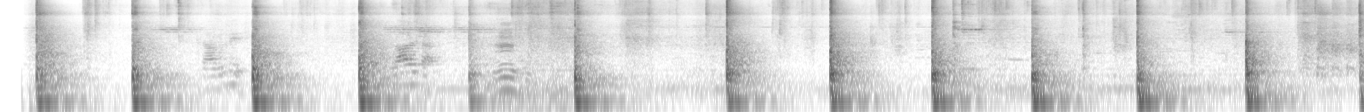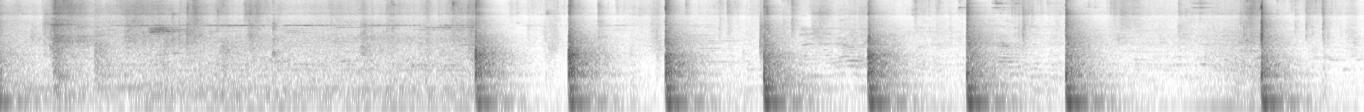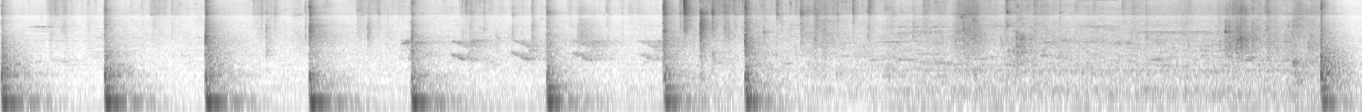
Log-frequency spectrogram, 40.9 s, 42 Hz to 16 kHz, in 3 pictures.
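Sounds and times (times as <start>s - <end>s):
sledgehammer striking brick wall: 0.3s - 1.9s, 2.5s - 4.1s, 5.7s - 6.3s, 7.2s - 10.8s, 11.4s - 14.4s, 18.3s - 24.8s, 26.2s - 31.8s, 32.7s - 33.1s, 33.9s - 35.2s, 40.4s - 40.9s.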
